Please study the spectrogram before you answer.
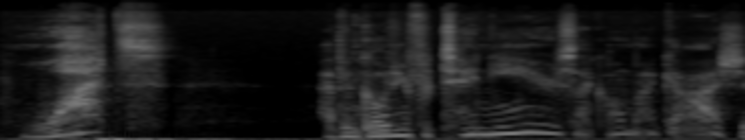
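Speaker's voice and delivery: high-pitched, crushed disbelief; hammed-up devastation in a high voice; mock devastated. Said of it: "And you're devastated".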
